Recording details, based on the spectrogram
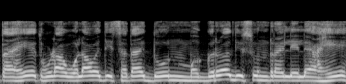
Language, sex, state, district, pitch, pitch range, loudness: Marathi, male, Maharashtra, Solapur, 190 Hz, 180-200 Hz, -13 LUFS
